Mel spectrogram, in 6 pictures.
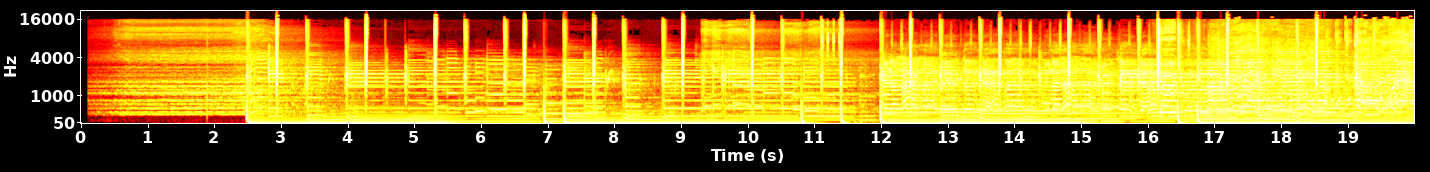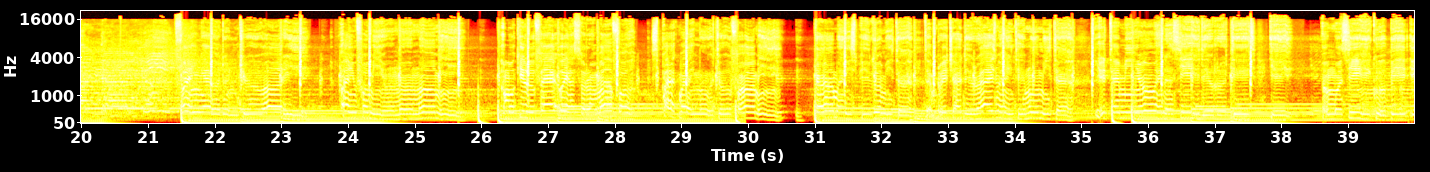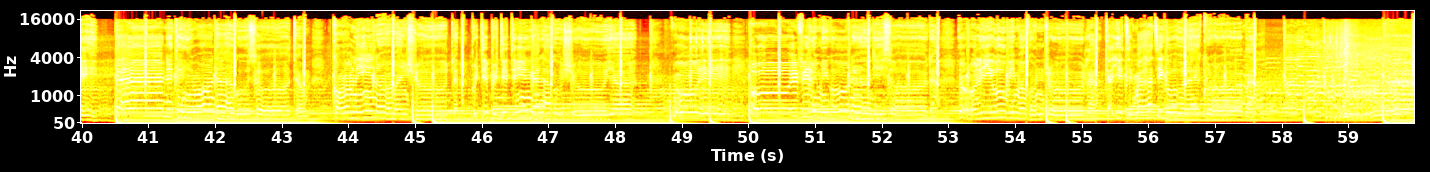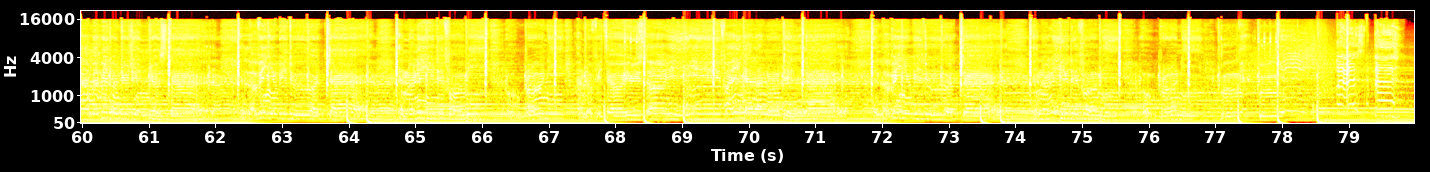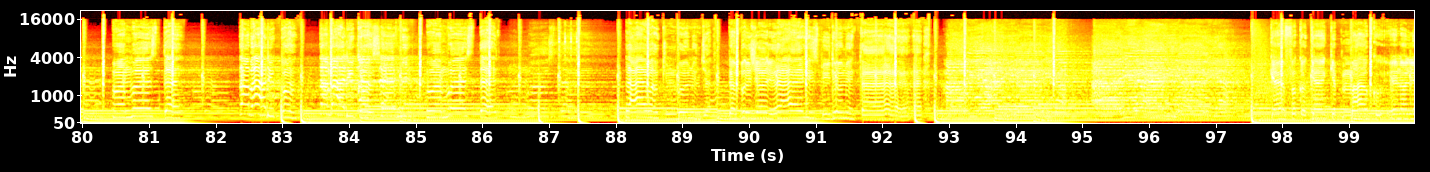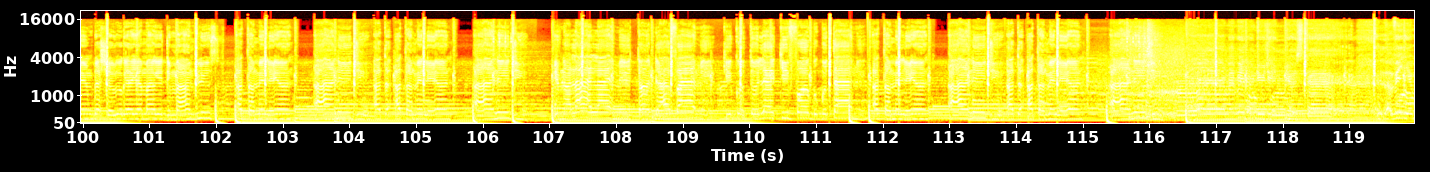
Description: dope jam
